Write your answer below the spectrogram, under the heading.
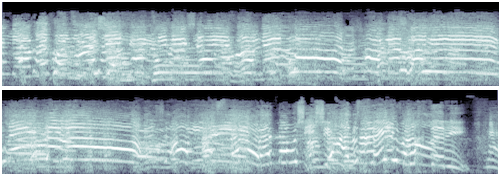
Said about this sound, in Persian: آفرین بچه ها، اگه همینجوری تشویقم کنیم بعد از بازی آب میره مهمون من.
